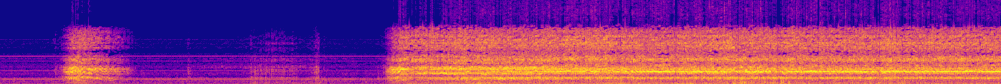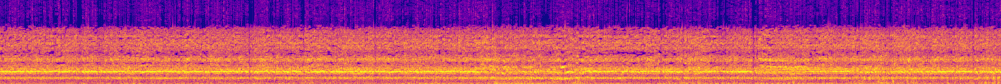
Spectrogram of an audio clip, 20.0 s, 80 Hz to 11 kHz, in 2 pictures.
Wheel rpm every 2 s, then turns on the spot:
10, 10, 170, 230, 230, 230, 230, 230, 230, 230.
none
